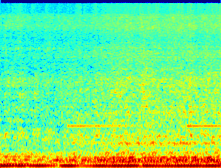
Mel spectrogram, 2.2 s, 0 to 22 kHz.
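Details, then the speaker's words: 2000 Dodge Viper GTS after a Tremec T56 rebuild for a clicking, rocks-inside noise: in first gear with the tires spinning, a smooth, even low drone with no clicks or grinding, so the gearbox sounds healthy. "first gear tires are spinning second gear second gear works tired of spinning third gear third gear is working fourth gear"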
